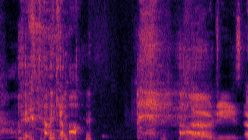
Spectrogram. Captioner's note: laughing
